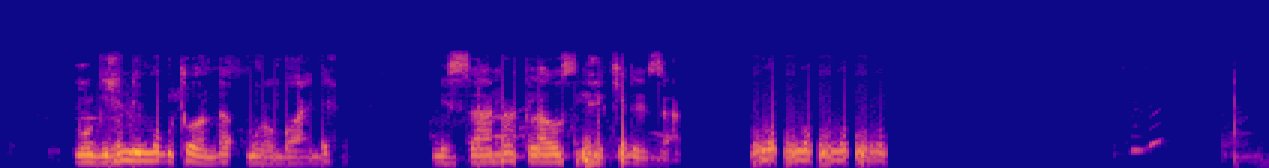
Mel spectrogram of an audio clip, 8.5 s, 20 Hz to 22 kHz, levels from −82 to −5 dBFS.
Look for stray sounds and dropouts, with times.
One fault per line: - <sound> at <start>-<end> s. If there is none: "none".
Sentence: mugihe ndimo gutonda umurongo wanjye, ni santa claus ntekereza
- laugh at 5.0-5.9 s
- laugh at 7.3-8.0 s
